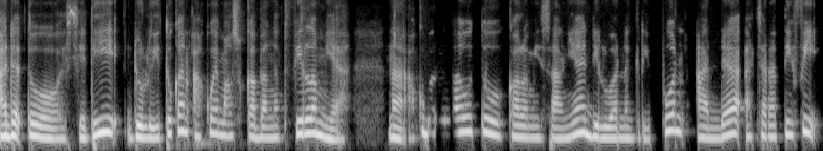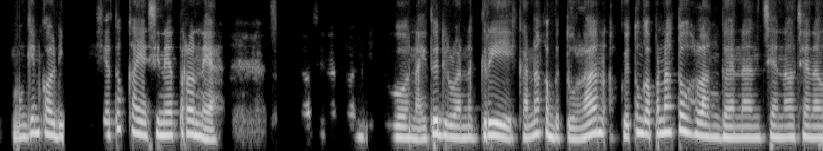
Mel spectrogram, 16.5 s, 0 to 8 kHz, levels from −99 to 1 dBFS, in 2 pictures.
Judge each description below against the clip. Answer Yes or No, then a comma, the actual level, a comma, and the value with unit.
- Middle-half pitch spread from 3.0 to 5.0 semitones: Yes, average, 4.2 semitones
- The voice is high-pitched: Yes, high, 195 Hz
